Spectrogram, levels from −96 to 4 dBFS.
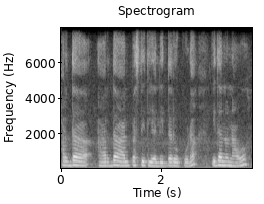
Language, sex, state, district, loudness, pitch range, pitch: Kannada, female, Karnataka, Bangalore, -16 LUFS, 190-220 Hz, 205 Hz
